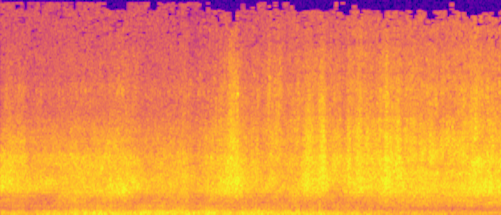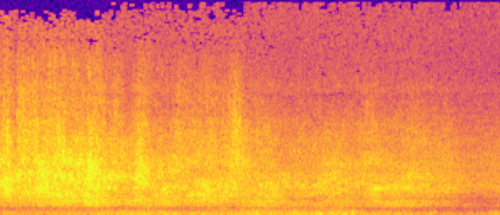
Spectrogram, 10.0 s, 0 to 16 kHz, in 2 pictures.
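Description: Cessna 310E's twin six-cylinder piston engines and propellers running at low power as the plane rolls out along the runway after touchdown. The sound is steady and eases slightly near the end as the plane moves away.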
